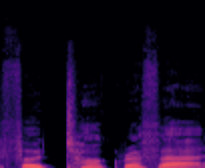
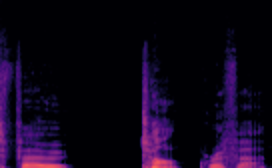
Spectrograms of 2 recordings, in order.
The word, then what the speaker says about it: photographer: hike and my dad is a very good photographer now be careful about the pronunciation of this now it's not photograph er but it's pho talk refer photographer the person who takes photos is photographer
